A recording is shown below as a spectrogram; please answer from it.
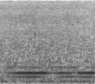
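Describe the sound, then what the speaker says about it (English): Soft wash of ocean waves used as a sound effect in a radio advertisement, a brief gentle surge under a faint tonal hum. "now you're drifting asleep to the scent and sound of waves"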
